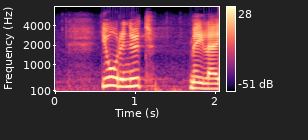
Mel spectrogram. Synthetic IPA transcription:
juːɾɪnʉt̪mɛɪla

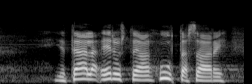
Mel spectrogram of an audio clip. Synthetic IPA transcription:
jɑt̪æːlːæʔeɾust̪ɑjɑhuht̪ɑsɑːri

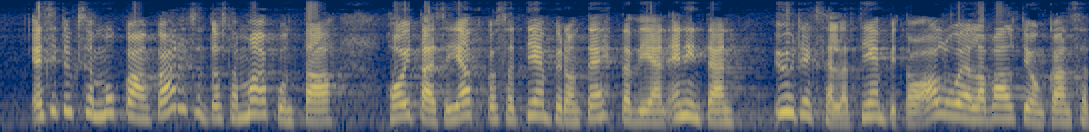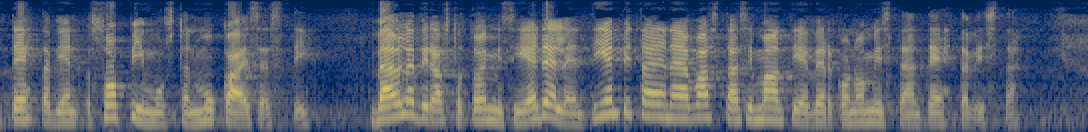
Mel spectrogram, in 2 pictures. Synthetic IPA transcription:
e̞sit̪yksemmukɑːŋkɑhde̞ksɑnt̪o̞jst̪ɑmɑːkunt̪ɑː | ho̞jt̪ɑjsijɑt̪ko̞sːɑt̪ie̞mpiɾo̞nt̪e̞ht̪æʋiænʔe̞nint̪æːnyhdeksælːæt̪ie̞mpit̪o̞ɑlue̞ːlːɑʋɑlt̪io̞ŋkɑnsːɑt̪e̞ht̪æʋie̞nso̞pimust̪e̞mmukɑjse̞st̪i | ʋæylæʋiɾɑst̪ot̪o̞jmisie̞de̞lːe̞ːnt̪ie̞mpit̪æjænæjɑʋɑst̪ɑjsimɑːnt̪ieʋerko̞no̞mist̪ɑjɑnt̪e̞ht̪æʋḭst̪æ

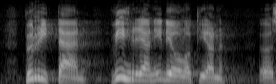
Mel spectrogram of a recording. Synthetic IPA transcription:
pyrit̪æːn | ʋihreænideolokiɑn

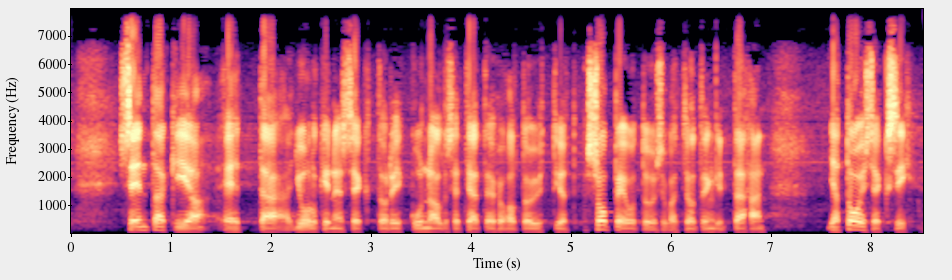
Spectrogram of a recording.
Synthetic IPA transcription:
sent̪ɑkiɑet̪ːæjulkinensekt̪orikunːɑlːiset̪jæt̪ehøɑlt̪oyht̪iøt̪sopeut̪uisiʋɑ̰t̪jot̪eŋkit̪t̪æhæn | jɑt̪oiseksi

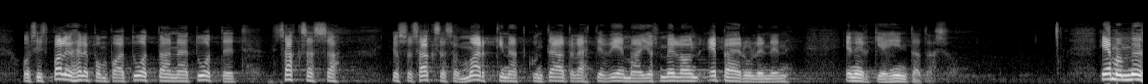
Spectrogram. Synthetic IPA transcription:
onsiːspɑljohelpompɑːt̪uot̪ːɑːnnæːt̪uot̪ːeːt̪sɑksɑsːɑ | josːɑsɑksɑsommɑrkːinɑt̪kunt̪æːlt̪ælæht̪eøːʋiemæːjosmeilːonepæerulːinen | enerkiɑhint̪ɑ̰t̪ɑ̰so̥ | hiemɑmmyø

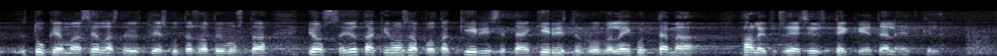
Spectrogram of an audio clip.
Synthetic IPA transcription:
t̪ukemɑːselːɑst̪ɑyht̪eiskunt̪ɑsopimust̪ɑ | josːɑjot̪ɑkinosɑpuolt̪ɑkirist̪et̪æːŋkirist̪usruːʋelːɑniːŋkut̪æmæ | hɑlːˑit̪uksejɑsit̪ekeːt̪ælhḛt̪kel

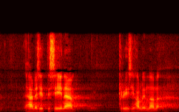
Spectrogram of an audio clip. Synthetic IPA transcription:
hænesit̪ːisiːnæ | kriːsihɑlːinːɑn

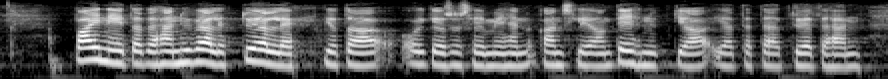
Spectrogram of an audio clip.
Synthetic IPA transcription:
pɑineit̪ɑt̪æhænhyʋælːet̪t̪yølːejot̪ɑo̰ikeususemiehenkɑnsliɑont̪ehnyt̪jɑjɑt̪æt̪æt̪yøt̪æhæn

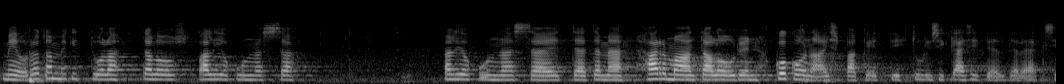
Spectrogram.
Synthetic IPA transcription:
meoɾot̪ɑmːekit̪t̪uolɑt̪ɑlousʋɑliokunːɑsːɑ | ʋɑliokunːɑsːɑet̪ːæt̪æmæhɑrmɑːnt̪ɑloudenkokonɑispɑket̪ːit̪ulisikæsit̪ḛlt̪æ̰ʋæ̰ksi

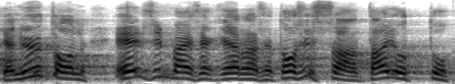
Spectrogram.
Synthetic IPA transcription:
jɑnyt̪on | ensimːæiseŋkerːɑnset̪osisːɑːnt̪ɑjut̪ːu

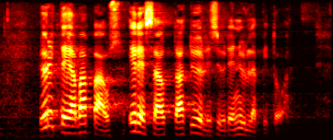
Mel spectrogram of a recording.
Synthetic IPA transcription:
yɾit̪ːejæʋɑpɑuse̞de̞sːɑut̪ːɑːt̪yølːisyːde̞nylːæpit̪o̰ɑ̰

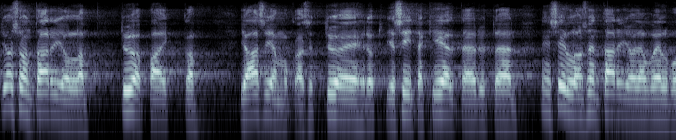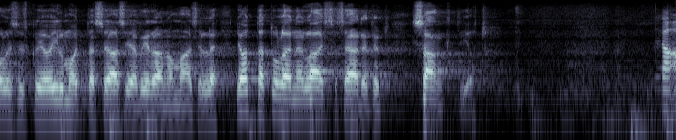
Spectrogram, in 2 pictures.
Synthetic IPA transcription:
josont̪ɑrjolːɑ | t̪yøpɑikːɑ | jɑɑsiɑmmukɑset̪t̪yøehdot̪jɑsiːt̪ækielt̪æyɾyt̪æːnniːnsilːonsent̪ɑrjoːjɑʋʋelʋolːisiskojoilmoit̪ːɑsseɑsiɑʋirɑnomɑisilːejot̪ːɑt̪uleːnelɑisːɑsæːɾet̪yt̪ | sɑŋkt̪io̰t̪

